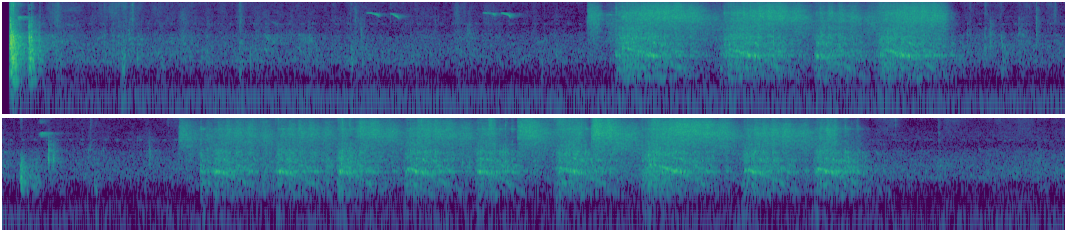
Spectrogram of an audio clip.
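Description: High-pressure spray from a hand-held wand hitting a wooden bench in repeated back-and-forth sweeps, about one and a half to two a second, in two spells. A low steady machine hum runs under the first half and stops about eleven seconds in.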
